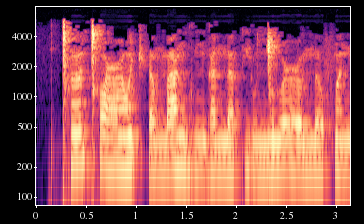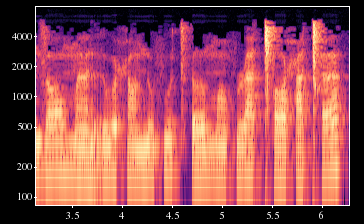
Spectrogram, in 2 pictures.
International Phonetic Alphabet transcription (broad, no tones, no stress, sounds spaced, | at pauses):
ǀʰ ɐ̃ ǀʰ ɔ ʕ ɔ̃ t͡ʃʼ ɐ m a ŋ ɡ u ŋ ɡ a n ɐ k j u ŋ͡ǀ u ʕ u n ɤ f ɐ̃ n z ɔ m ɐ̃ r u ħ ɔ̃ n u f u t͡sʼ ɤ m ɔ̃ f ɹ a ǀʰ ɔ ħ a ǀʰ ɐ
